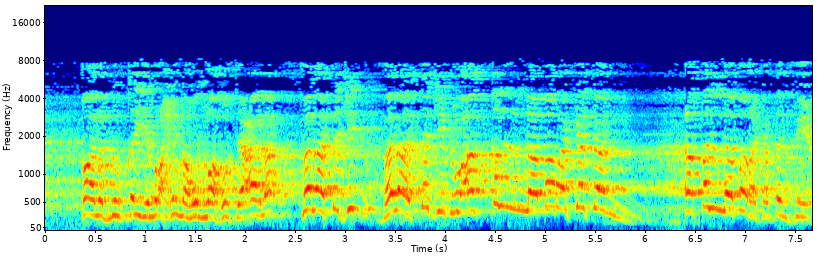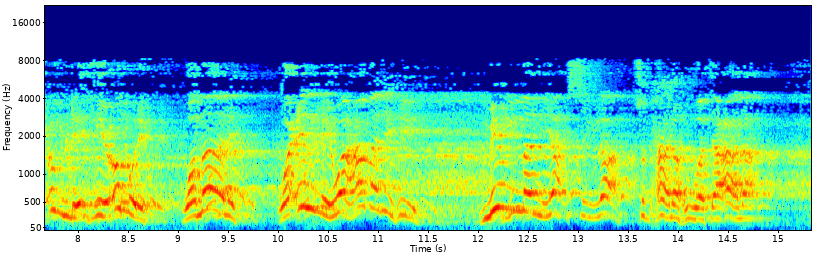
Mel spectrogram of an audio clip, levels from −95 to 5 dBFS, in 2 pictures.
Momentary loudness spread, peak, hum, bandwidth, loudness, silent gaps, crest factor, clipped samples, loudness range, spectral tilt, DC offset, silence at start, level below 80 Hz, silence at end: 10 LU; 0 dBFS; none; 8.4 kHz; -14 LUFS; none; 14 dB; under 0.1%; 2 LU; -4.5 dB/octave; under 0.1%; 0 s; -64 dBFS; 0 s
